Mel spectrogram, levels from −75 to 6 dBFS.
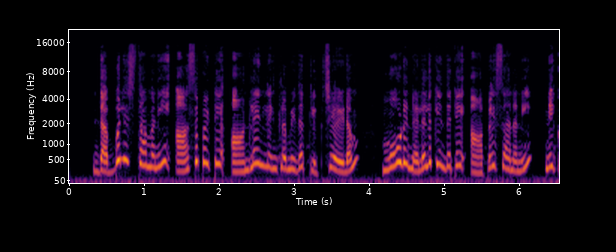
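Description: Throughout the clip, low-delay AAC compression is the likely cause: short coding frames resolve the speech harmonics poorly at a rate that fits about 32 kbps. The speech sounds plainly rough and grainy, with noise between harmonics and nothing above 15.7 kHz.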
